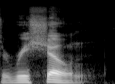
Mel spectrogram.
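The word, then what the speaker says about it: rishon (ראשון): And then finally, for other forms, rishon, rishon. The aleph there is quiescent, so you don't pronounce it.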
